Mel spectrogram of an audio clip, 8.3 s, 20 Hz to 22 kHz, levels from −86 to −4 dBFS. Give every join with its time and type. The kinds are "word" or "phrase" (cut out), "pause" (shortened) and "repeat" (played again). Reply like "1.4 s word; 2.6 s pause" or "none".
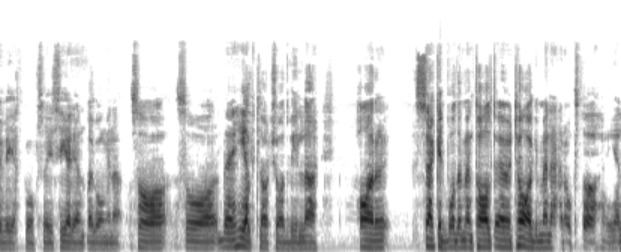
1.2 s word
